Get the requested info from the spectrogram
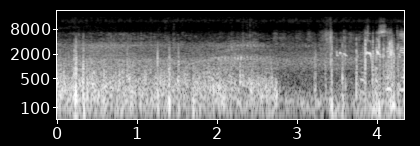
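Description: Road traffic passing, with wind buffeting the microphone and a few short knocks.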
